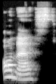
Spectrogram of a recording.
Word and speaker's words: honest: H at the start so the letter H is often pronounced in English in other words for example hamburger you pronounce the H but in the word honest you don't do that the next word is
